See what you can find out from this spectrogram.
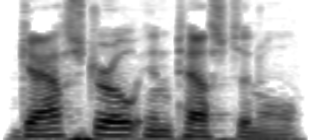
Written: gastrointestinal

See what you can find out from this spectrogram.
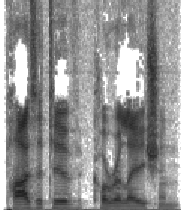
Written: positive correlation

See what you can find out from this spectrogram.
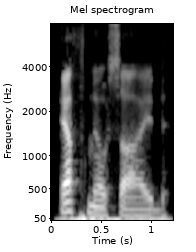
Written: ethnocide

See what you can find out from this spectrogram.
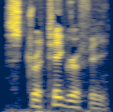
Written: stratigraphy

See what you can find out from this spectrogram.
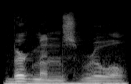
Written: Bergmann's rule

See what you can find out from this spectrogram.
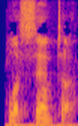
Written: placenta

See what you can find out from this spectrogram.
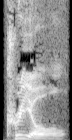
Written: creole

